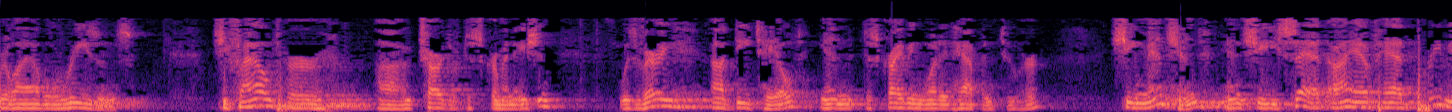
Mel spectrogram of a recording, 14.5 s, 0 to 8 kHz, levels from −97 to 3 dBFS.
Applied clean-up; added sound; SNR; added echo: none; none; none; none.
